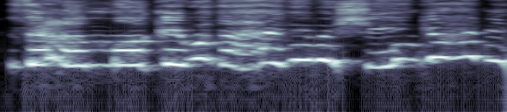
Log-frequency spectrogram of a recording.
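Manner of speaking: high-pitched incredulous squeal; over-the-top astonished outburst; excited amazement. Retold or imitated. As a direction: cry it out in giddy disbelief. Same screaming character, still amazed.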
